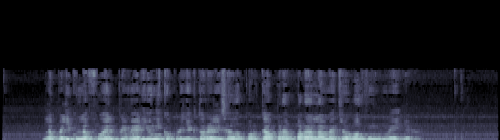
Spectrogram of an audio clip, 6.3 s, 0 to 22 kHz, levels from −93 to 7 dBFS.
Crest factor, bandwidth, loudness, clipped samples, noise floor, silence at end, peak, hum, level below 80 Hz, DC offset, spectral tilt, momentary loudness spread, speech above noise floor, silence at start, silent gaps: 16 dB; 11.5 kHz; -20 LUFS; under 0.1%; -55 dBFS; 1 s; -4 dBFS; none; -48 dBFS; under 0.1%; -8.5 dB/octave; 7 LU; 36 dB; 0.55 s; none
